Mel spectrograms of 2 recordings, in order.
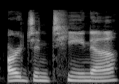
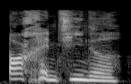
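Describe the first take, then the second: First: It is pronounced the English way. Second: It is pronounced the Argentine Spanish way.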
